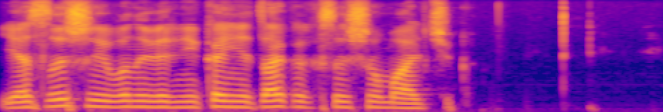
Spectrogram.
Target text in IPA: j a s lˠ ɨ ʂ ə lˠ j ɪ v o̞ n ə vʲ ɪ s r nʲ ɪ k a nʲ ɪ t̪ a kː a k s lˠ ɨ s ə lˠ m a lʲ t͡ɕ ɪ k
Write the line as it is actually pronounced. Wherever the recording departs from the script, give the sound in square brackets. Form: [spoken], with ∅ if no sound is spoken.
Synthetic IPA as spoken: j a s lˠ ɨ ʂ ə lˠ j ɪ v o̞ n ə vʲ ɪ [∅] r nʲ ɪ k a nʲ ɪ t̪ a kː a k s lˠ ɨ [ʂ] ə lˠ m a lʲ t͡ɕ ɪ k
